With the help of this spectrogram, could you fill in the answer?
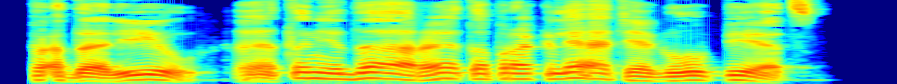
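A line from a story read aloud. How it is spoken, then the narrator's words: Hearty laughter. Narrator (Russian): От души рассмеялся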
